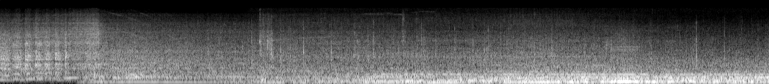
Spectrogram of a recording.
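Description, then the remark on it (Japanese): A car engine starts up with a sharp burst in a heavy downpour, then settles into a steady low rumble that gradually grows louder as the car pulls away and drives on. “じゃあ出発するね。”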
